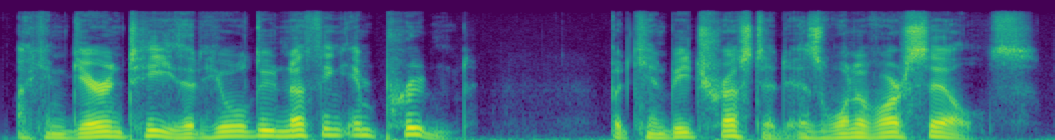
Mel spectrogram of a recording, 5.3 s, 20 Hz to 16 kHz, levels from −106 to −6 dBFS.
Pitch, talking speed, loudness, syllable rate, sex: 110 Hz, 195 wpm, -18 LUFS, 5.9 syllables/s, male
